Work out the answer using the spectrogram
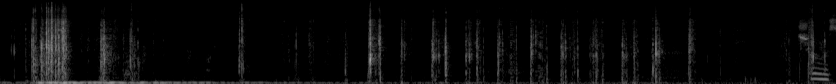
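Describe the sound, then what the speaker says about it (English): Oracle cards shuffled by hand in a quiet room, a rapid burst of riffling followed by a steady series of short, crisp card snaps and slaps at close range. "I am gonna pull a wisdom card for you."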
